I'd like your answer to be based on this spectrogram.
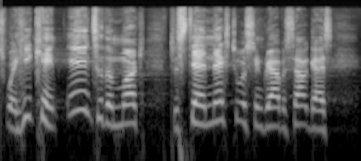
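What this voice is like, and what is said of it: Out of breath. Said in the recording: “I'm already out of breath.”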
